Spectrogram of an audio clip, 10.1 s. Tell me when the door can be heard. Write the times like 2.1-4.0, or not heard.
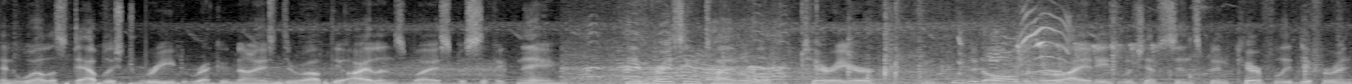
not heard.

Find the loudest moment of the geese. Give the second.
5 s.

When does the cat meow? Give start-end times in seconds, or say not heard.
7.2-8.2.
